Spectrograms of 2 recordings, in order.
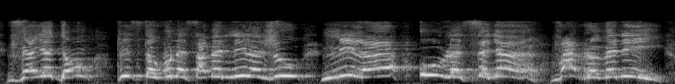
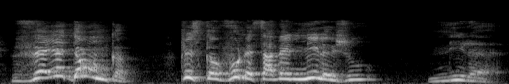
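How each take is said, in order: First: High, ringing preacher's shout; urgent high-pitched exhortation; impassioned preaching. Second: Said in the usual way. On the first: Real, not acted. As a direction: proclaim the verse to the congregation. Same verse preached with force.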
